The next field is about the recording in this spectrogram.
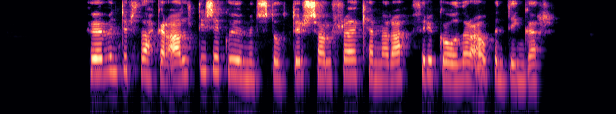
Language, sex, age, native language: Icelandic, female, 20-29, Icelandic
